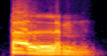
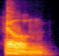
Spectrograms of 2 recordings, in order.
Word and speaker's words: film: We say the I first film film. Have you look here? The I is first before the L. So we pronounce it film.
